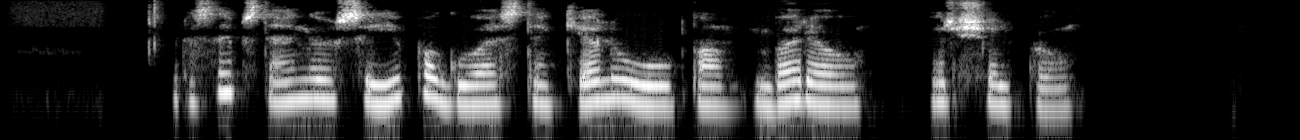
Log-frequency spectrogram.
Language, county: Lithuanian, Vilnius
